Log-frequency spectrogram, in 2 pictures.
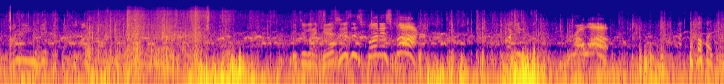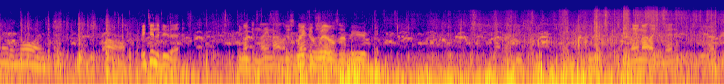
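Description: Dry grass crunches underfoot as men walk.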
